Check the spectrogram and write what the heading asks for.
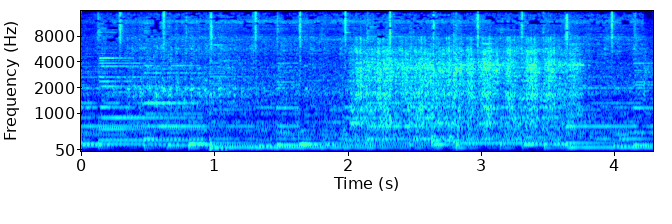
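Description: Background music with steady plucked notes. About two seconds in, a machine boring noise rises over it for nearly two seconds: a lathe-driven bit cutting into a block of fossil wood.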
